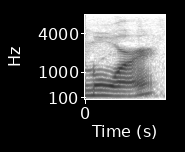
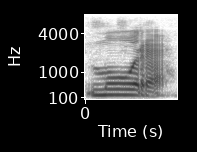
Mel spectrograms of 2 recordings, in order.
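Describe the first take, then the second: First: The r is a smooth English-style r. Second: The r is rolled with the tongue. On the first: The speaker calls it wrong. "in English it's spelled like more. So don't say more" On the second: The speaker calls it right. "say more"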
